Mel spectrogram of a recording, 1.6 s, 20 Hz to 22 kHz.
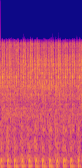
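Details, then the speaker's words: Kawasaki ER5 with fuel pump problems and overflowing carbs: uneven, lumpy idle with dips close to stalling; owner suspects the left carb with its new gasket isn't tightened enough; rough idle. "It sounds like it's stalling. Interesting. Right. Let's see what's going on."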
